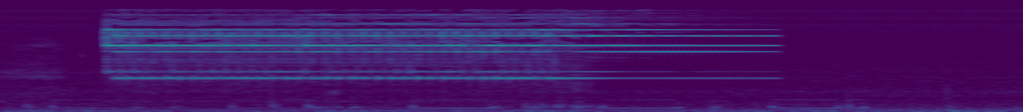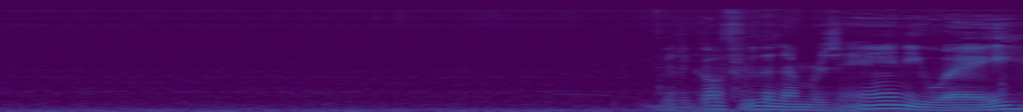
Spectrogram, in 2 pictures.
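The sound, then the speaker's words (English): A second phone rings with a bright, electronic ringtone whose tones repeat in a steady pattern for about two seconds. A low pulsing continues briefly, then near silence follows before someone starts talking. “That was just a phone call on my other phone.”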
